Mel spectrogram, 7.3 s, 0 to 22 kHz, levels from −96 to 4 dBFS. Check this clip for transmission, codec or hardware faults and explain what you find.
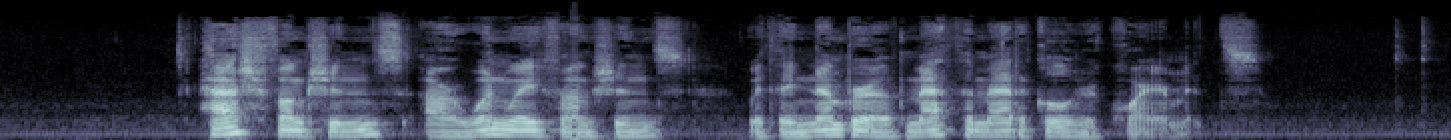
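There is one codec fault in the speech, a corrupt frame decoded from 2.86 to 2.90 s. Flipped bits in a single compressed frame led the decoder to misread its gains and codes, scattering energy to wrong frequencies. The result is a brief squeaky blip peaking around -15 dBFS.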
